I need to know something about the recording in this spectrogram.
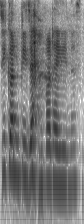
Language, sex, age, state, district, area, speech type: Nepali, female, 45-60, West Bengal, Kalimpong, rural, spontaneous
